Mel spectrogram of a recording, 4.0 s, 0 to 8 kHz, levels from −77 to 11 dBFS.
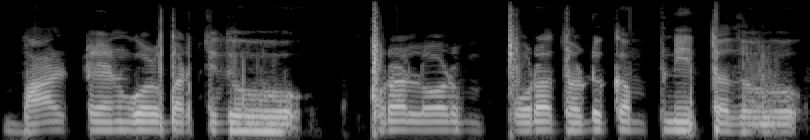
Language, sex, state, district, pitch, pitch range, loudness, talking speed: Kannada, male, Karnataka, Gulbarga, 140 Hz, 125-140 Hz, -17 LUFS, 180 wpm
